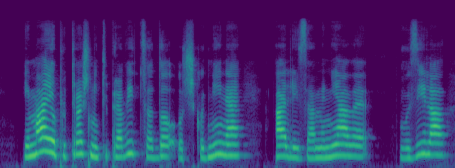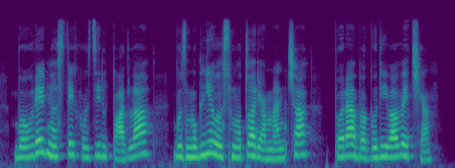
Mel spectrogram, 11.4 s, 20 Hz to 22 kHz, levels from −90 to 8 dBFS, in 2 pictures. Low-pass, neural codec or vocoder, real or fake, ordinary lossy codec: 14.4 kHz; codec, 44.1 kHz, 2.6 kbps, SNAC; fake; none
